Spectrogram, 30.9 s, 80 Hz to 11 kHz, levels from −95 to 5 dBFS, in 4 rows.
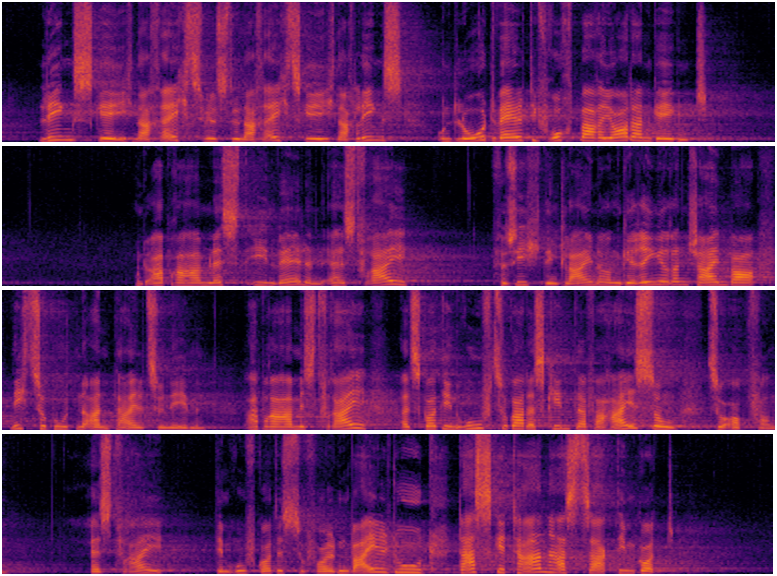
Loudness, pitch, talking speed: -29 LUFS, 255 Hz, 135 wpm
